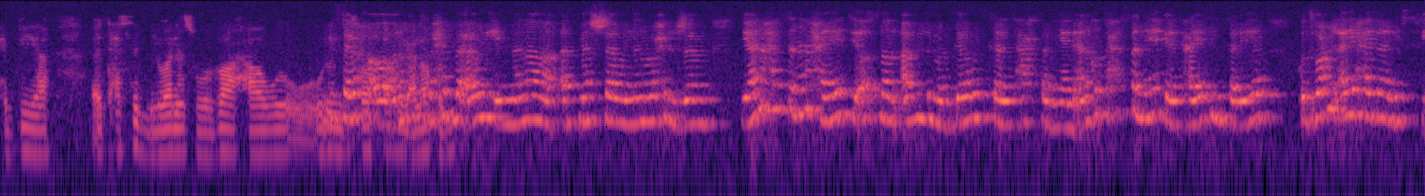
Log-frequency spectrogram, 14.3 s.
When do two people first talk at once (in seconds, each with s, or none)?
3.3 s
